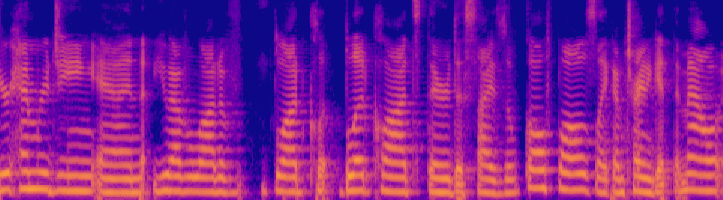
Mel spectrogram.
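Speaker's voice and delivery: ordinary talk, nothing marked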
